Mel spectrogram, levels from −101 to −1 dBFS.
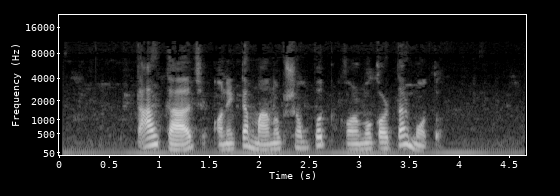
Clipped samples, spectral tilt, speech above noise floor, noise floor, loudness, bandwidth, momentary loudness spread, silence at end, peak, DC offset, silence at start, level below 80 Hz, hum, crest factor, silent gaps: under 0.1%; -7.5 dB/octave; 29 dB; -54 dBFS; -26 LUFS; 10.5 kHz; 10 LU; 0.55 s; -6 dBFS; under 0.1%; 0.8 s; -50 dBFS; none; 22 dB; none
